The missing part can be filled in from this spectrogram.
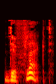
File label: "deflect", pronounce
